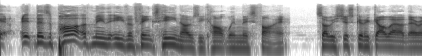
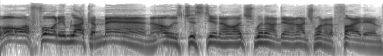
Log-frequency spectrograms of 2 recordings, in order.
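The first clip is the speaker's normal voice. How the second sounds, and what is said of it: Imitates another person's voice. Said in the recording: “Quite a good impression.”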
